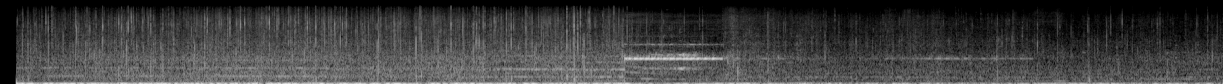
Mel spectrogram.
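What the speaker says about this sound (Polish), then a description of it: "teraz już w ogóle leje" Heavy rain pours steadily in a dense, close hiss throughout a night delivery in Kraków, with a faint electronic tone and muffled street background partway through.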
